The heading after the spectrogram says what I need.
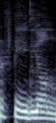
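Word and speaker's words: pterion: सो इट इज a week area, सो बोलते हैं P silent टीरियन बोलते हैं।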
